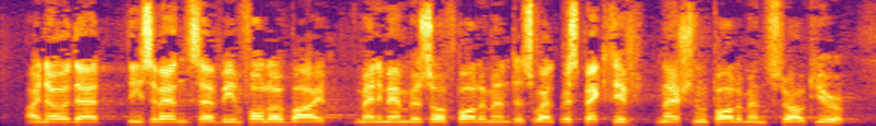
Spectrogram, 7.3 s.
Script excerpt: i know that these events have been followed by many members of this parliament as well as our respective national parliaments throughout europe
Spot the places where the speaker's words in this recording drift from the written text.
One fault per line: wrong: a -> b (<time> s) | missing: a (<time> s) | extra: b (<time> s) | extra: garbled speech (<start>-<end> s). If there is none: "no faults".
missing: this (3.8 s)
missing: as our (4.6 s)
